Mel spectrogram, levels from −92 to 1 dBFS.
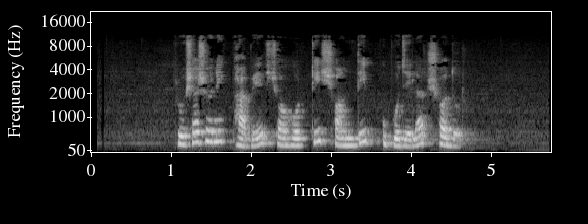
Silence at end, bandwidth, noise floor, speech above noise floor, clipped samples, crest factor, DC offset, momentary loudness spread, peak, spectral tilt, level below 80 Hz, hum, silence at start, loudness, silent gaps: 1.05 s; 11.5 kHz; -57 dBFS; 36 dB; under 0.1%; 18 dB; under 0.1%; 5 LU; -6 dBFS; -4.5 dB/octave; -76 dBFS; none; 1.1 s; -22 LUFS; none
